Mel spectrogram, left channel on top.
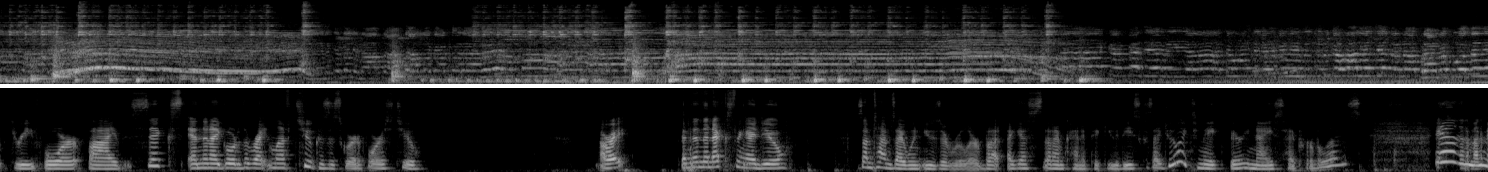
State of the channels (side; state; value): both; different; correlation 0.01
